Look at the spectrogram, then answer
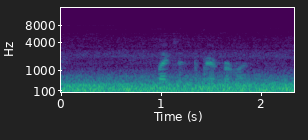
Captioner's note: cockpit announcement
